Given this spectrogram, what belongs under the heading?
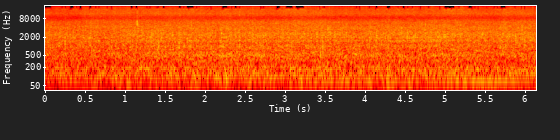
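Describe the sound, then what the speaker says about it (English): A steady, broadband rush of falling water from a waterfall in the indoor garden at Gaylord Opryland in Nashville, unbroken and fairly loud for the whole stretch with no voices. "There's one of the waterfalls right there."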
